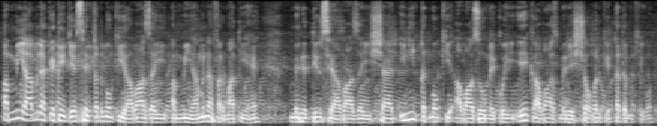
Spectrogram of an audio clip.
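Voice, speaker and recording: A man's voice: lowish voice, brisk. A male preacher telling a religious story dramatically in a sermon, calling on the gathering to respond. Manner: dramatic, calls for crowd responses. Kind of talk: emotional Islamic sermon storytelling. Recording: crowd noise at a live gathering.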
